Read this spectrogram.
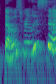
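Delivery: high, loud mock sob; imitating brother crying. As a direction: play the bawling kid brother. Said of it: "And he was like".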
